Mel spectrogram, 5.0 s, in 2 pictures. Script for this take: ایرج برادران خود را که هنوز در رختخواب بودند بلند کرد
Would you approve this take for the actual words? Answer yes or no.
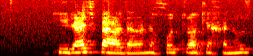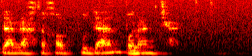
yes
